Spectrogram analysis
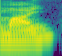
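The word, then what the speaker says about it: Mai: মে হচ্ছে মাই।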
